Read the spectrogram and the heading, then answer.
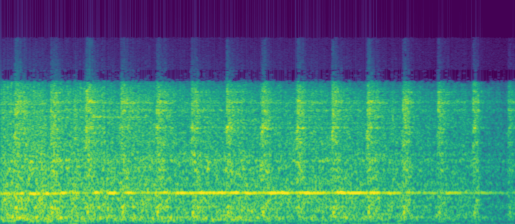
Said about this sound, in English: Thursday, construction begins on the new Coliseum at Columbus Circle, three blocks away.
